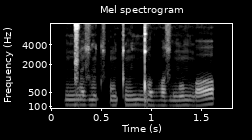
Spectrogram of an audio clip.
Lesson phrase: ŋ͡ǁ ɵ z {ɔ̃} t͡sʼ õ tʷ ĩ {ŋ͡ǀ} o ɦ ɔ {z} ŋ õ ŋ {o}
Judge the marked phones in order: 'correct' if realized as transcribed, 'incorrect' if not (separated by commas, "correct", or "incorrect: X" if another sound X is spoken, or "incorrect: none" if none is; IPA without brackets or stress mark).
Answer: incorrect: õ, incorrect: ŋ͡ǃ, correct, incorrect: ɔ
